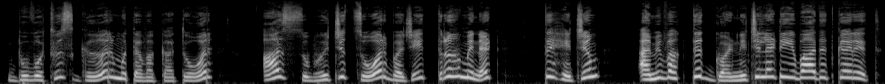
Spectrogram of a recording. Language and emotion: Kashmiri, surprised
